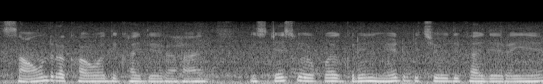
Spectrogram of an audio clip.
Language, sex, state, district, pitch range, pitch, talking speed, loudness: Hindi, male, Chhattisgarh, Korba, 135-150 Hz, 140 Hz, 200 wpm, -14 LUFS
